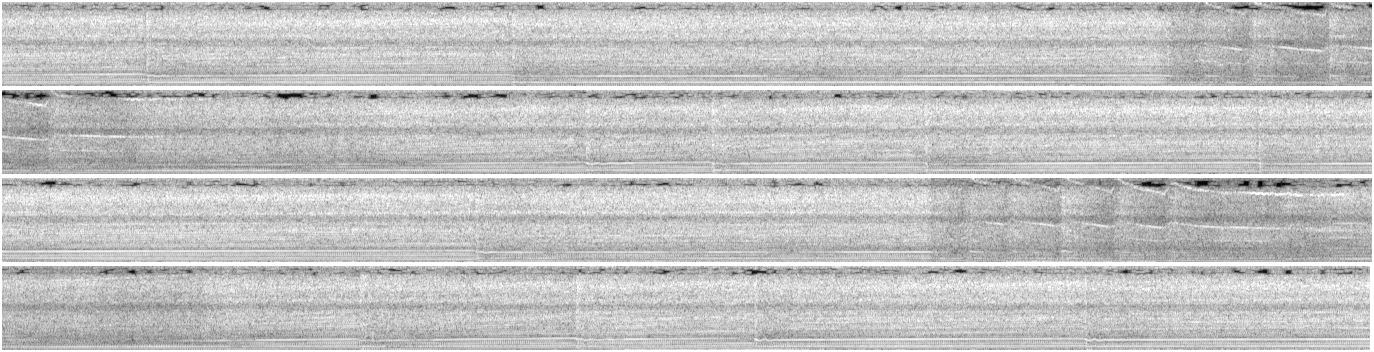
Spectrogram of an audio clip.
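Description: A racing car engine screams at high revs, shifting up through the gears and dropping down when braking.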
